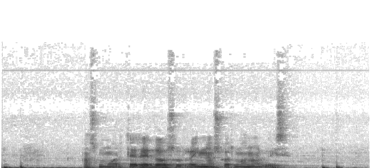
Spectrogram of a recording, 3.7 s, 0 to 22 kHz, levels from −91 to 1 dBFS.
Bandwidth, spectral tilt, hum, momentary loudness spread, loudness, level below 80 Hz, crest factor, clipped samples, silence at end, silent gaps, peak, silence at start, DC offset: 16 kHz; -7 dB/octave; none; 17 LU; -23 LUFS; -36 dBFS; 16 dB; under 0.1%; 0.1 s; none; -6 dBFS; 0.05 s; under 0.1%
